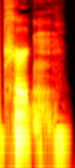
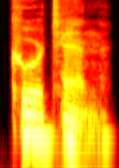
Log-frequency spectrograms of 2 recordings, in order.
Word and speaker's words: curtain: Be careful of the pronunciation. I know it looks like curtain, but we pronounce it curtain.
